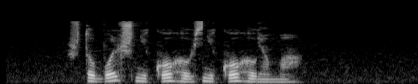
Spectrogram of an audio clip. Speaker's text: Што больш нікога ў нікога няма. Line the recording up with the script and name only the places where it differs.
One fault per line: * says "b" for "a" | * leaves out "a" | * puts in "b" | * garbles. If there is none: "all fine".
all fine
